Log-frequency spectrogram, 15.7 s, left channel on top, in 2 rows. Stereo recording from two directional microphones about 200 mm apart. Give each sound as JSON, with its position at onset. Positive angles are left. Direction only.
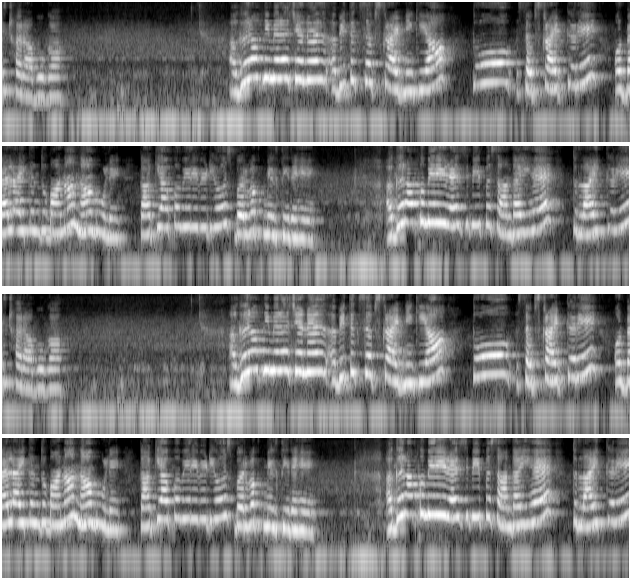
{"t": 0.0, "sound": "a woman's voice", "side_deg": 0}
{"t": 2.8, "sound": "a woman's voice", "side_deg": -10}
